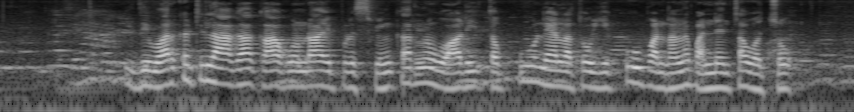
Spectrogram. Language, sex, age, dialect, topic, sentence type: Telugu, female, 18-24, Central/Coastal, agriculture, statement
